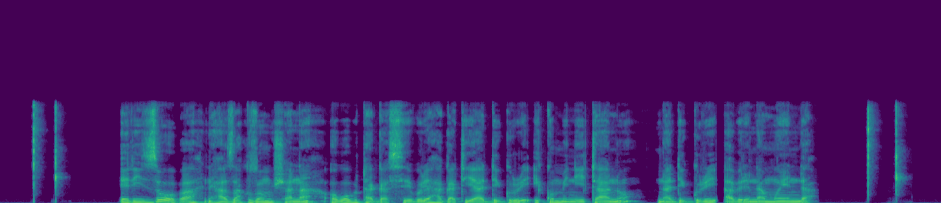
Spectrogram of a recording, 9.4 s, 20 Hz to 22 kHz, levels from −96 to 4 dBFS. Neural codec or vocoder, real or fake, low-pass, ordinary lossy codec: vocoder, 48 kHz, 128 mel bands, Vocos; fake; 10.8 kHz; none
